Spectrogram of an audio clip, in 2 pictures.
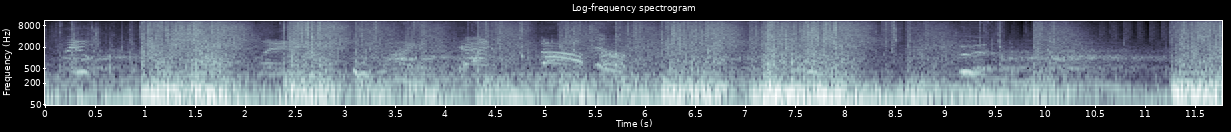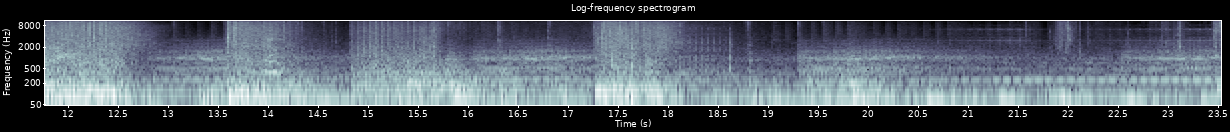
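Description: Weapon gunfire in the Starfield video game: repeated loud bursts and booming volleys of shots crackle through a busy stretch of combat, with voices talking in between the blasts.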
